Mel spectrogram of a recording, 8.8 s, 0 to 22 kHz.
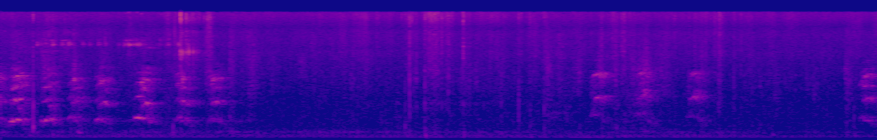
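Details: Sixteen-day-old collie puppies, recorded on 3 June 2013, give brief bursts of thin, whiny squeals at the start and again near the end, with a long quiet stretch of faint background rustling between.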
